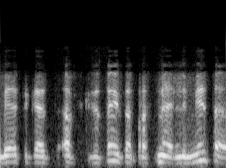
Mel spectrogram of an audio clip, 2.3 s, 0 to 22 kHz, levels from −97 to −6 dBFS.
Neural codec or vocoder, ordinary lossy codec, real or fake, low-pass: none; MP3, 64 kbps; real; 7.2 kHz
